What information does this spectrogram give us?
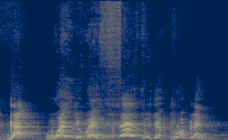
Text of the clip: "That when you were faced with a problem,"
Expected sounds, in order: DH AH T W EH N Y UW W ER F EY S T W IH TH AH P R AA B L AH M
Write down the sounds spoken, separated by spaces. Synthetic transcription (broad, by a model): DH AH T W EH N Y UW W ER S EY T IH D AH P R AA B L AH M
